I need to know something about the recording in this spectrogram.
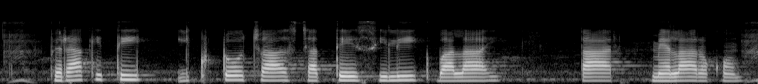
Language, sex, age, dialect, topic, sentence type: Bengali, female, 18-24, Jharkhandi, agriculture, statement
